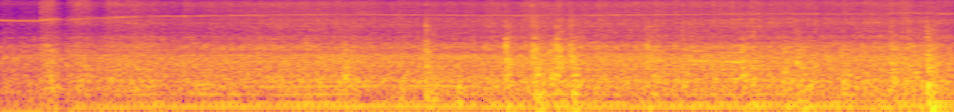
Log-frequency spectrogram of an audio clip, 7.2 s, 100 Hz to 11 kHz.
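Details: Euro 5 facelift garbage truck (SL780) with leaking exhaust pipe: heavy diesel idles and revs with harsh, raspy, very loud exhaust note and occasional air-brake hiss; exhaust leak, later fixed.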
